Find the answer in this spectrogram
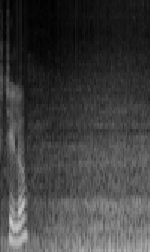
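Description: Suzuki Gixxer FI motorcycle's single-cylinder engine running at a steady cruise, mixed with wind and road noise on the rider's camera microphone.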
